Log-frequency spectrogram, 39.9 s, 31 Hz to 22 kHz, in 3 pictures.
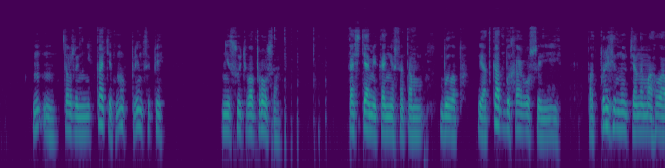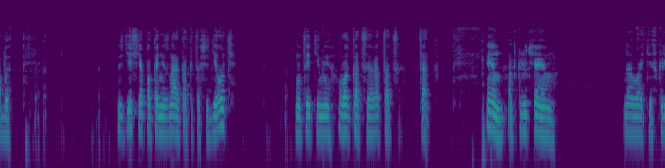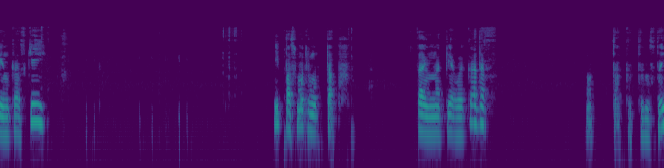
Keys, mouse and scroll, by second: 5.6 ctrl+z, 6.2 ctrl+z, 6.9 ctrl+z, 8.9-9.2 scroll up 3, 9.4-9.8 scroll down 2, 10.7 middle click, 10.9 middle click, 12.0 middle click, 13.7 shift+middle click, 14.6 scroll down 3, 15.1 shift+middle click, 16.3 middle click, 17.6 click, 18.1-18.5 scroll up 3, 18.7 shift+middle click, 20.2 middle click, 22.8 n, 25.9 click.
